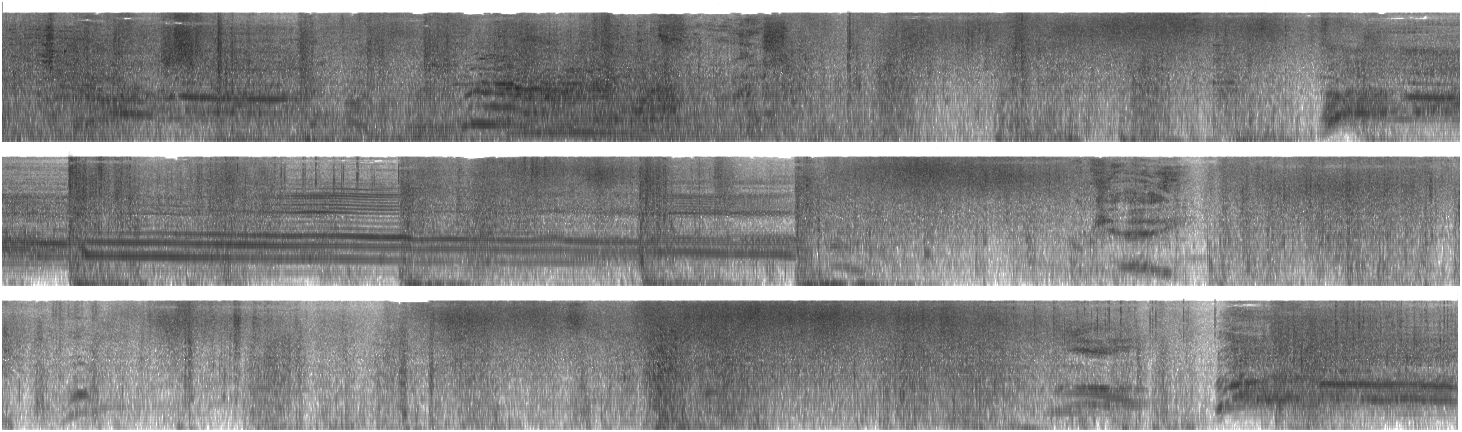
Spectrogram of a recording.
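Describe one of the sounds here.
Bodies tumble and thud down a snowy slope.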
